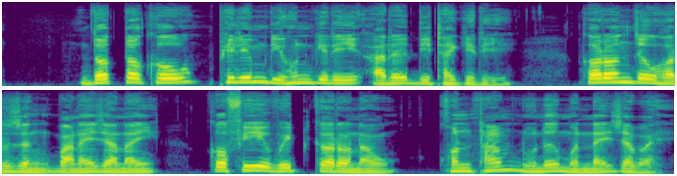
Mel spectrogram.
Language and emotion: Bodo, neutral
